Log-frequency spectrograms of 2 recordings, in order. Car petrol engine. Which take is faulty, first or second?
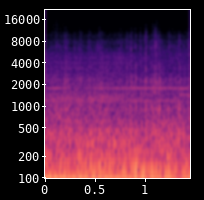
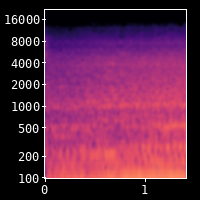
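first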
